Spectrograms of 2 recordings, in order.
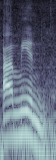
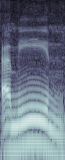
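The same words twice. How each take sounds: First: Both vowels are kept short. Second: The first vowel is short, the second long. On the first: Trustworthy. "A-nya dua-duanya pendek, min-nya juga pendek" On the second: Safe. "kalau A-nya pendek adalah aman"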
